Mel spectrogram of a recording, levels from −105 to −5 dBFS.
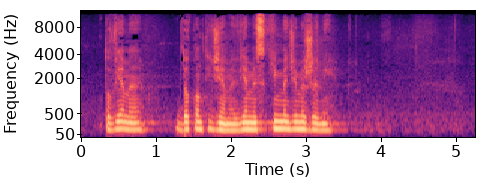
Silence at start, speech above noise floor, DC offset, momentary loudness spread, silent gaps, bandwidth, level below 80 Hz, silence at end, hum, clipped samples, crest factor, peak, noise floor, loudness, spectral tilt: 0.35 s; 35 dB; under 0.1%; 12 LU; none; 11.5 kHz; -62 dBFS; 1.8 s; none; under 0.1%; 18 dB; -4 dBFS; -53 dBFS; -19 LUFS; -5.5 dB/octave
